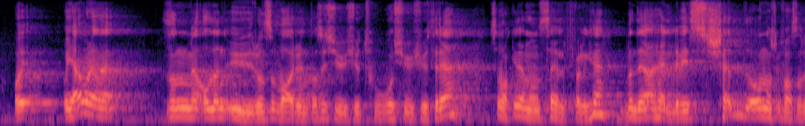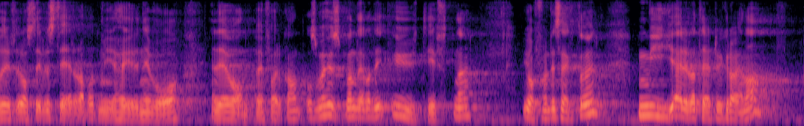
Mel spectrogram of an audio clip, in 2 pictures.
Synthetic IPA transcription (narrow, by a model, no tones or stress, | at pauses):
ɔɔjæɪʋɑɖɛɛ | sɔnːmɛɑld̪ɛnʉːɾuːənsɔmʋɑɾʉnt̪ɔsɪçʉːəçʉːət̪ʰuːɔɕʉːəçʉːət̪ʰɾeː | sɔʋɑɾɪkːəd̪ɛnuːənsɛlːfœlɡəmɛnd̪ɛhɑɾɦɛld̪ɪʋiːsʂɛd̪ːɔnɔʂkəfɑsɑsbəd̪ɾɪft̪əɾɔsːɔɪ̰nʋɛst̪ḛːɾəɖɑ̰pʰɔɛt̪my̰ːəɦœʏəɾənɪʋoːɛnd̪ɛjæʋɑ̰nt̪mɛ̰ɪfo̰ɾəkʰɑnt̪ɔsɔmɔjæhʉskəpɔɛnd̪eːlɑʋd̪ɪʔʉːt̪ʰjɪft̪ənə | ɪɔfənlɪsɛkt̪ʊɾmyːəæɾɛlɑt̪ʰeːʈːɪʉkɾɑɪnɑ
